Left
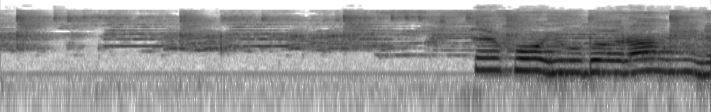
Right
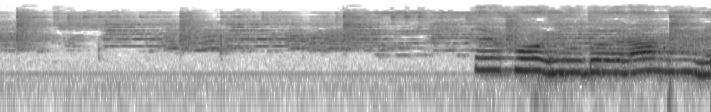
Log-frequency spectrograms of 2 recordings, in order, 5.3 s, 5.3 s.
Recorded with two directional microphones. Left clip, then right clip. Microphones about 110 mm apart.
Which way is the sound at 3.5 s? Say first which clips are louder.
Left 11 dB; 10° right (ahead or behind).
